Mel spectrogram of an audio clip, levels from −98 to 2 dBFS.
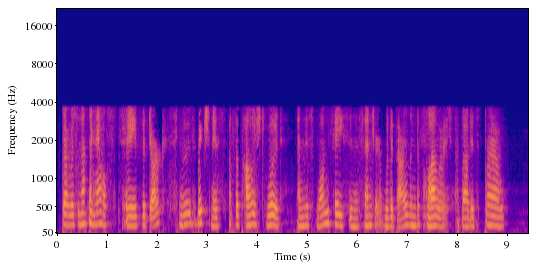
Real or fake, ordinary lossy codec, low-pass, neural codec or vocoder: fake; AAC, 24 kbps; 3.6 kHz; codec, 16 kHz in and 24 kHz out, 0.6 kbps, FireRedTTS-2 codec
